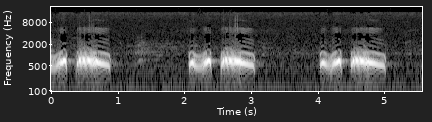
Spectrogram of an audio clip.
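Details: Spotted dove calling to lure and gather others; mellow coo phrases every two seconds, each a quick pair of notes leading into a longer level-then-falling coo, otherwise silent.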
